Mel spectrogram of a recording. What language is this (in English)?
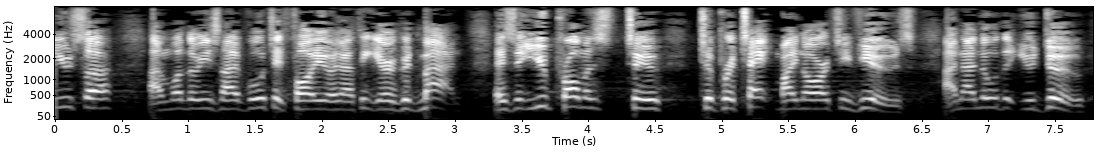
English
